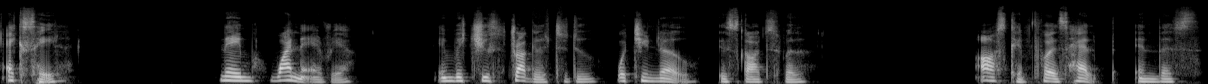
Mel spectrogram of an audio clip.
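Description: Low calm woman leading a breathing prayer, takes it real slow. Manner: slow, soft, calm guiding. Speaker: meditation host. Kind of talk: guided prayer meditation.

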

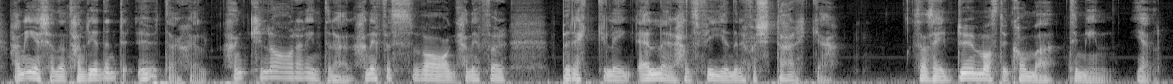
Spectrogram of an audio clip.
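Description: A middle-aged man giving an earnest, slow-paced daily devotional with occasional chuckles. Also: low-pitched, dark tone. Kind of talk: devotional talk.

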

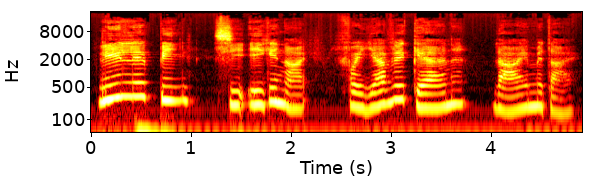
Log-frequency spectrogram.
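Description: A woman's voice: mid-range voice, animated, mellow, natural voice. A woman voicing an eager young boy rabbit who is learning magic, in a storybook read-aloud.

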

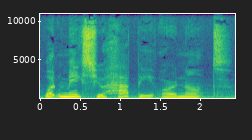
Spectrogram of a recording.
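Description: With a medium-pitched voice and a little background noise, a woman hosting a podcast muses through a long, reflective spiritual monologue. She speaks slowly, laughing softly and repeating phrases that trail off.

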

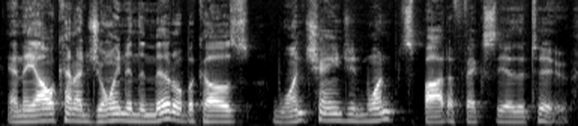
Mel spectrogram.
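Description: A man's voice: mid-range voice, steady tone, normal speed, a little mellow. A man speaking as a financial expert, explaining in an informal, folksy way and checking in as he goes. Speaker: retirement planner and radio show expert. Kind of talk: conversational explaining.

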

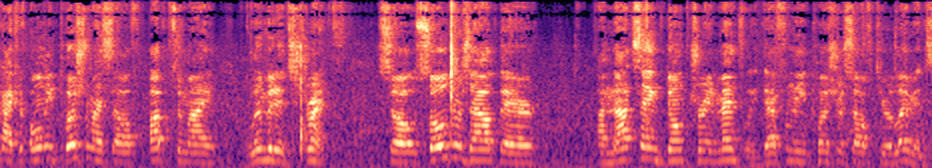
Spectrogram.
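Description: A man hosting a casual outdoor chat, giving energetic, joking fitness advice beside an ice bath. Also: high voice, recorded from a distance, slight background noise, low-quality recording. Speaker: host, trainer.

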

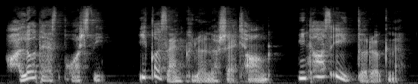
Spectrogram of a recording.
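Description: A woman's voice: medium pitch, very animated, creaky, fairly bright tone, slightly rough, exaggerated voice. A woman voicing a curious, brave little boy in a children's storybook. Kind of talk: storybook character voice.

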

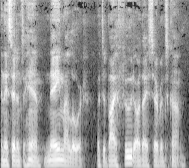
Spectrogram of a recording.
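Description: A man reading scripture aloud in a measured, even way. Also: low-pitched, slightly rough. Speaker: scripture reader.

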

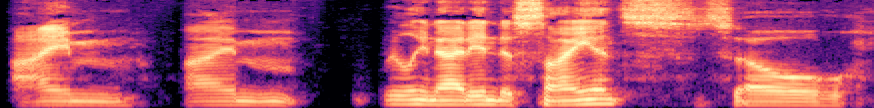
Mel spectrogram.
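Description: A man with a gravelly, raspy voice from a strained throat, co-hosting a casual podcast in short, halting phrases. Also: fairly low pitch, fairly even intonation, a bit bright, no echo. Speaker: podcast co-host.

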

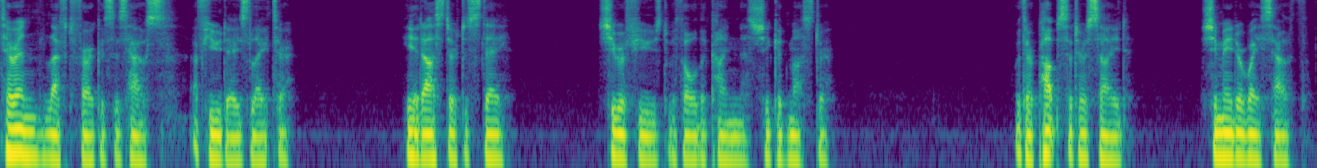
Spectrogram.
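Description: A man telling a folk tale in a slow, measured way. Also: low-pitched, a little mellow, husky. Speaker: storyteller. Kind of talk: storytelling narration.

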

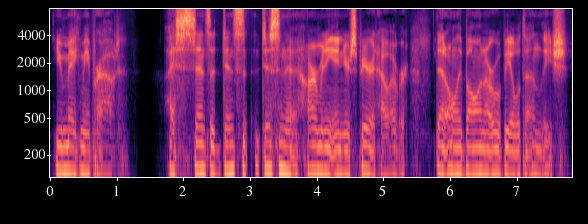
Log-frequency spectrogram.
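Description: A man as a calm, fatherly old mentor. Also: medium pitch, normal speed, dry recording, studio quality, natural voice. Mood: tender. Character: wise, proud older male mentor and father figure.

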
